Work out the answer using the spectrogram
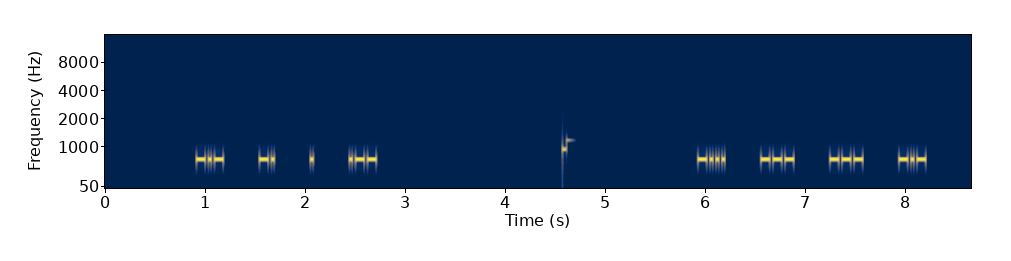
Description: Morse code, heard as a keyed tone, about 38 wpm, spaced as for 18 wpm, 690 Hz. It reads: KNEW BOOK
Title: 4x Character Spacing - Top 500 Words - 40wpm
